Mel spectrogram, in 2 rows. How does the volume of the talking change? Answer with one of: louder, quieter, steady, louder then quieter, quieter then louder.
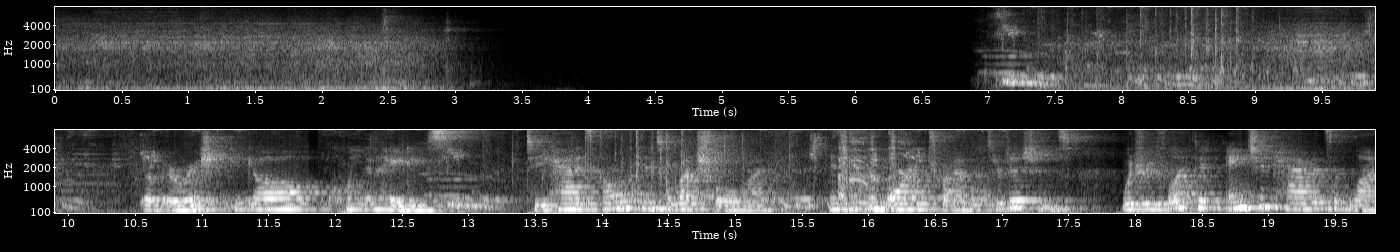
steady.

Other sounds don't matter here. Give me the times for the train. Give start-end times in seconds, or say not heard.
0.0-3.0, 7.2-10.6.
